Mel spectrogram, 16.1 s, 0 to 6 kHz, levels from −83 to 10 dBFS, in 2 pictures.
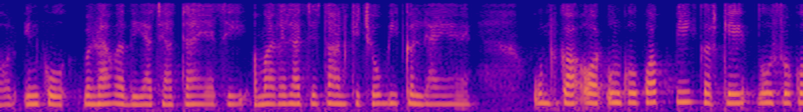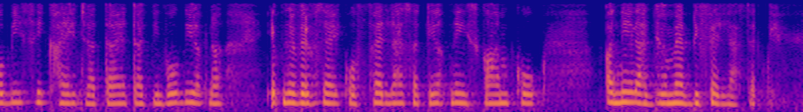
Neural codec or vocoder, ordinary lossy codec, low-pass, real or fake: codec, 16 kHz in and 24 kHz out, 0.6 kbps, FocalCodec, streaming, 4096 codes; none; 5.4 kHz; fake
